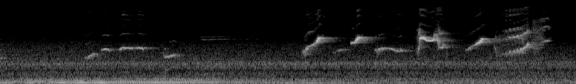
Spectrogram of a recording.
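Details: Soft, rising whistles give way to a loud series of swooping, warbled cockatiel notes, each dipping and climbing, over a low steady rumble.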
